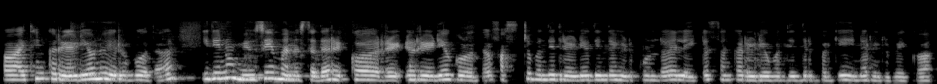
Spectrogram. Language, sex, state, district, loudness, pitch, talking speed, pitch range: Kannada, female, Karnataka, Dharwad, -15 LUFS, 210 Hz, 160 wpm, 195-220 Hz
